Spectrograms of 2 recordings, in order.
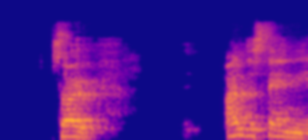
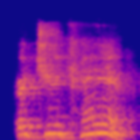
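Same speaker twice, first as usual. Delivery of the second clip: much higher, insistent re-enactment; retold insistence; 11 semitones higher, slower than usual. Trainer tells the patient they can cry, retold high insistence. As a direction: act out contradicting someone, pitched right up.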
